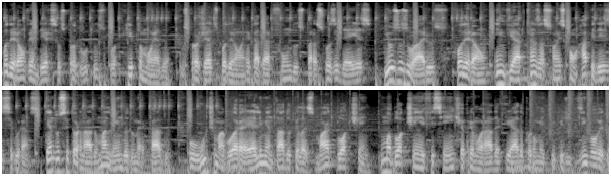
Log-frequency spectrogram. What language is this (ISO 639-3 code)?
por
